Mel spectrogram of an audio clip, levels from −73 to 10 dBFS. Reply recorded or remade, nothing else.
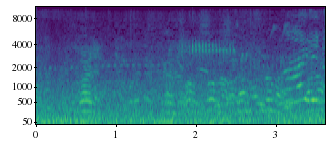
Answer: recorded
